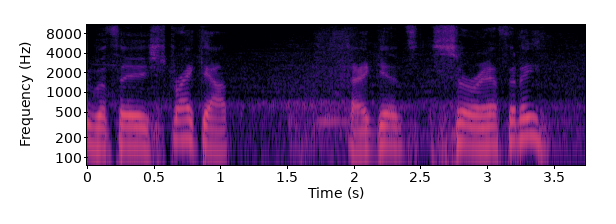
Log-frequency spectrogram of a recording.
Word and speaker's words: Seranthony: Judge 2 for 3 with a strikeout against Sir Anthony. First name is spelled Seranthony.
